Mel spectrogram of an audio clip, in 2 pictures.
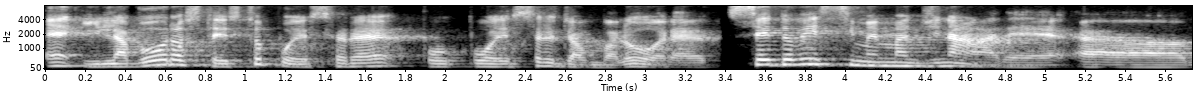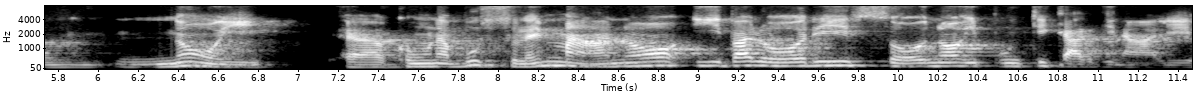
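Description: A man's fairly high voice rises and falls in very wide swings while he keeps a moderate pace. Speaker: psychologist and mindfulness guide. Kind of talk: casual chat.

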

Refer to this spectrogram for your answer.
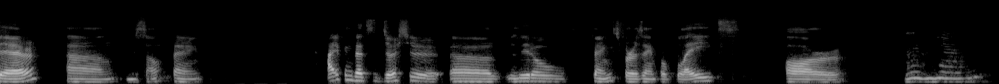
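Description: With a Portuguese accent, a man talks very slowly in a fairly high pitch, leaving long, frequent pauses. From Brazil, Maranhão. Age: 20s. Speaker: chemistry student. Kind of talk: casual chat. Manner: halting.

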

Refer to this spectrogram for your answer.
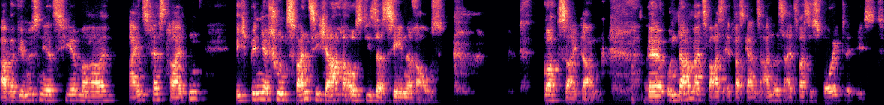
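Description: A man's unremarkable speaking voice, fairly high in pitch, at a fairly slow pace. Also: ordinary pitch variation. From East Berlin, Germany. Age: 50s. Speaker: former hooligan. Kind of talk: testimony.

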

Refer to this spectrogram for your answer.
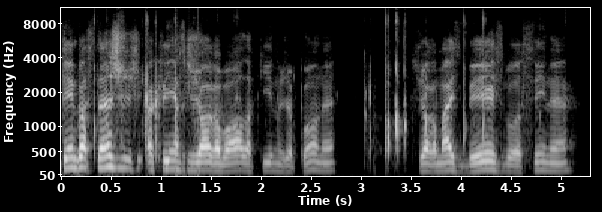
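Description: A man's fairly high voice with fairly even intonation and big swings in loudness, dry and close with no echo. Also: moderate pace. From Japan (born in Brazil, moved as infant). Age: 20s. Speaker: young footballer. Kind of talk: casual interview chat. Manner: halting.

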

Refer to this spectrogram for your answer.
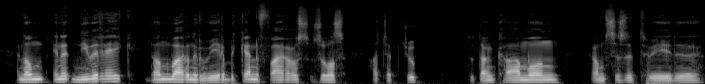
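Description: Dry and close with no echo, a man's fairly low, monotone, flat voice moves at a fairly slow pace in a Flemish accent. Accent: Flemish Dutch. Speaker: podcast co-host. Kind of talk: casual chat.

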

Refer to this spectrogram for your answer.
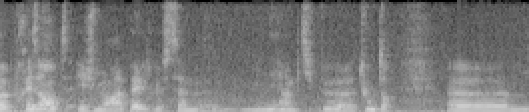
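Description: This man's voice sits at a fairly low pitch and moves with ordinary pitch variation. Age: 30s. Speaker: fitness coach. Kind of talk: solo podcast monologue. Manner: hesitant, many fillers.

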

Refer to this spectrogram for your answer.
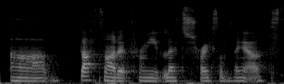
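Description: A woman speaks with an Irish accent. Her pitch is fairly low. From Ireland. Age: 20s. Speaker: podcaster. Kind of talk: casual monologue. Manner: casual, filler-heavy.

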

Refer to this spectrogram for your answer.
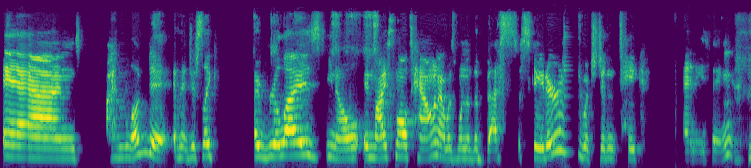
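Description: A woman speaks at a fairly slow pace with a fairly high pitch and ordinary pitch variation. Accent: Canadian Prairie. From Saskatchewan, Canada (rural ranch). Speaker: Olympic figure skater and performance coach. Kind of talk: casual interview.

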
